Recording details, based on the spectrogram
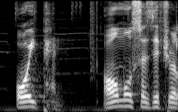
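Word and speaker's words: Eupen: red card for teaching me how to properly pronounce the name of the club that Gabrielle sonina currently plays I've been calling it upen but he taught me and here it goes It's called oen almost as if you're like a pirate saying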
